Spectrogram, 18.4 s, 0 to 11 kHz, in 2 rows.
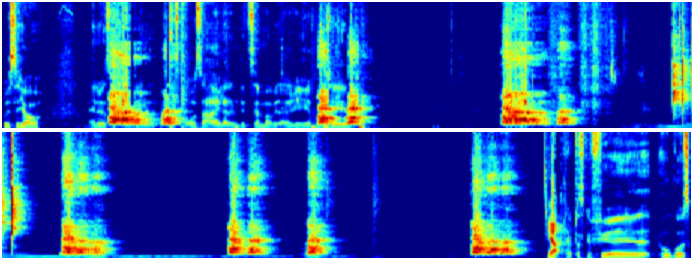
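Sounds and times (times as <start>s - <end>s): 
speech: 0.0s - 5.0s, 16.5s - 18.3s
dog barking: 1.4s - 2.5s, 4.1s - 5.0s, 6.6s - 7.8s, 10.0s - 10.8s, 12.2s - 13.8s, 15.4s - 16.3s.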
